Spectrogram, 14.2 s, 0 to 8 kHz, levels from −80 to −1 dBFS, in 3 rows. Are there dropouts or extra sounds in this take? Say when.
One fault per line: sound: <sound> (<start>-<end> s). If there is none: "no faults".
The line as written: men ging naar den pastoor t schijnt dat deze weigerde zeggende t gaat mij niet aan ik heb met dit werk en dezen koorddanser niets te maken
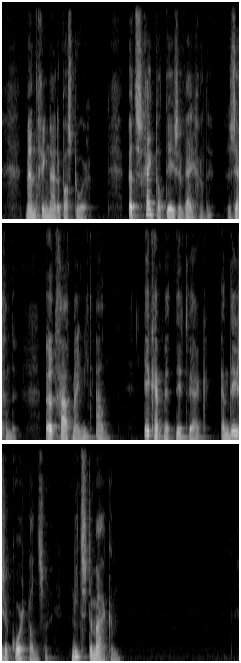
no faults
